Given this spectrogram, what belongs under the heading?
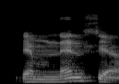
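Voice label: "demensia", Malay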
